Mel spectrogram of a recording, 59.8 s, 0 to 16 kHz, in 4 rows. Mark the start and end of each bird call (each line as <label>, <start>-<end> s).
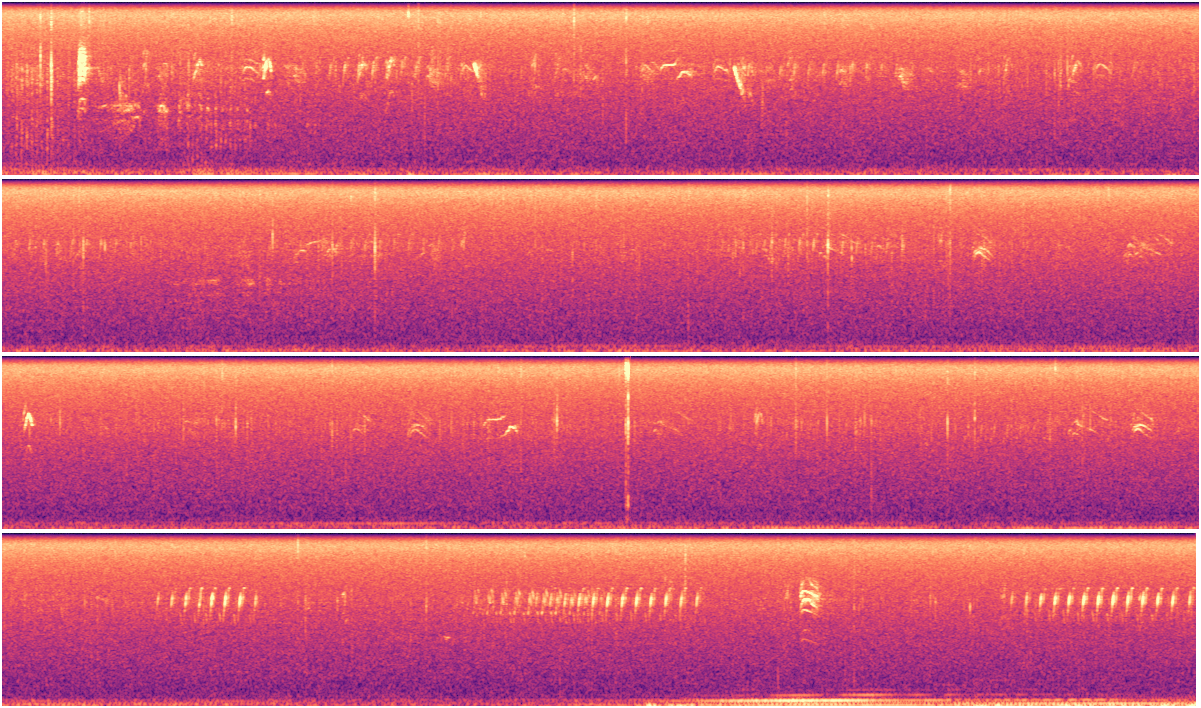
Hawaii Amakihi (Chlorodrepanis virens), 0.9-1.1 s
Erckel's Francolin (Pternistis erckelii), 1.2-3.2 s
Hawaii Amakihi (Chlorodrepanis virens), 3.0-3.2 s
Eurasian Skylark (Alauda arvensis), 3.2-13.5 s
Hawaii Amakihi (Chlorodrepanis virens), 8.2-8.6 s
Hawaii Amakihi (Chlorodrepanis virens), 13.6-13.9 s
Erckel's Francolin (Pternistis erckelii), 17.1-19.0 s
Hawaii Amakihi (Chlorodrepanis virens), 23.9-25.8 s
Hawaii Amakihi (Chlorodrepanis virens), 27.1-27.4 s
Hawaii Amakihi (Chlorodrepanis virens), 29.0-29.2 s
Hawaii Amakihi (Chlorodrepanis virens), 30.2-30.3 s
Hawaii Amakihi (Chlorodrepanis virens), 34.3-34.6 s
Hawaii Amakihi (Chlorodrepanis virens), 35.0-35.3 s
Hawaii Amakihi (Chlorodrepanis virens), 35.9-36.4 s
Hawaii Amakihi (Chlorodrepanis virens), 38.0-38.6 s
House Finch (Haemorhous mexicanus), 39.3-39.5 s
Hawaii Amakihi (Chlorodrepanis virens), 43.2-44.3 s
Hawaii Amakihi (Chlorodrepanis virens), 46.8-48.1 s
Hawaii Amakihi (Chlorodrepanis virens), 50.7-53.7 s
Hawaii Amakihi (Chlorodrepanis virens), 54.8-55.1 s
Hawaii Amakihi (Chlorodrepanis virens), 57.3-59.8 s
